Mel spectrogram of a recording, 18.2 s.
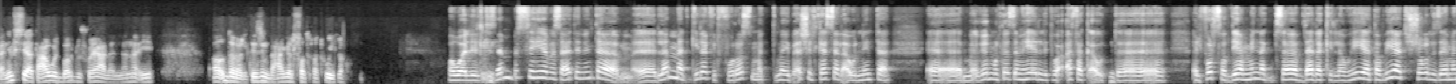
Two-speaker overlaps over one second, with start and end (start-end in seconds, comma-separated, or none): none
